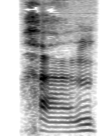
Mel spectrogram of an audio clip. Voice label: "hen3", Chinese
